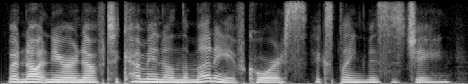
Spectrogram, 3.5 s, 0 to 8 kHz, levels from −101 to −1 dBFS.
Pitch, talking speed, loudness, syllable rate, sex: 215 Hz, 255 wpm, -19 LUFS, 6.1 syllables/s, female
